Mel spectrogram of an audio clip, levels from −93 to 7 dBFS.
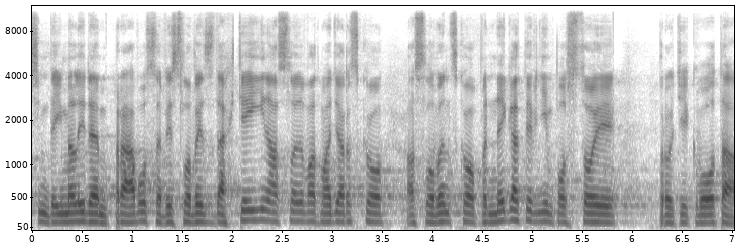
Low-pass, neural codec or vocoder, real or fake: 10.8 kHz; codec, 44.1 kHz, 7.8 kbps, DAC; fake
